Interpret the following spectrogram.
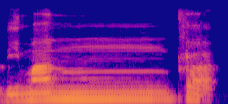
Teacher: Tapi karena kaf ini termasuk ke dalam huruf yang dimasukkan dengung itu kalau dibacanya murni dengan dengung itu yang keliru, bukan limang, bukan pakai ng ya, bukan pakai limang, tapi nunnya itu disamarkan ke huruf kaf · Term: Ikhfa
